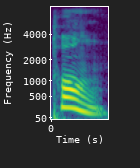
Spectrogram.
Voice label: "tung4", Taiwanese

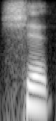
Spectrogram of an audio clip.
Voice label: "siet2", Taiwanese syllable

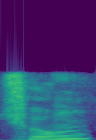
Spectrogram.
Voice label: "ciung9", Taiwanese

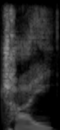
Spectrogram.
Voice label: "chai5", taiwanese

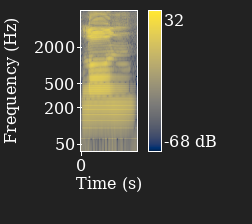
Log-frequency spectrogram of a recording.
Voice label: "lon1", Taiwanese syllable

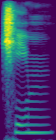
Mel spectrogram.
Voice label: "chim2", taiwanese

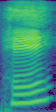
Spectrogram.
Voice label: "henn9", taiwanese

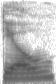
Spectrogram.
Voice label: "diou5", taiwanese syllable

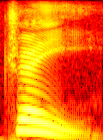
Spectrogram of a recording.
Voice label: "zhuei4", Taiwanese syllable

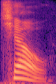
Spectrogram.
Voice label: "ciau4", taiwanese

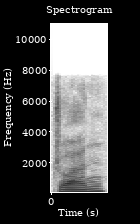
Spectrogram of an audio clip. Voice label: "zhuan5", Taiwanese syllable

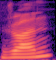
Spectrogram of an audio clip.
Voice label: "rhuan9", taiwanese

